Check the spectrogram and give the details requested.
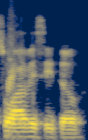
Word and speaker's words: Soavecito: Suavecito.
